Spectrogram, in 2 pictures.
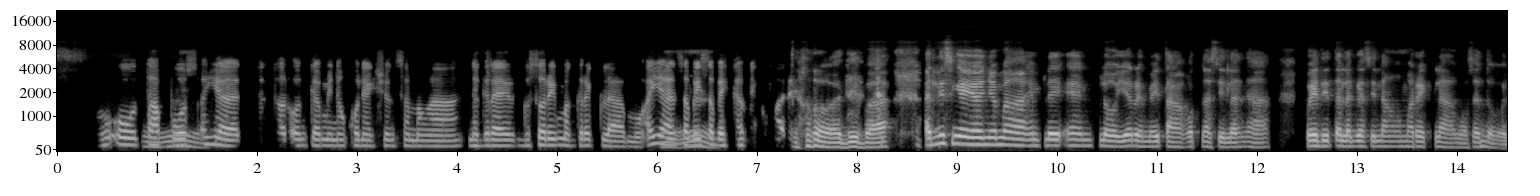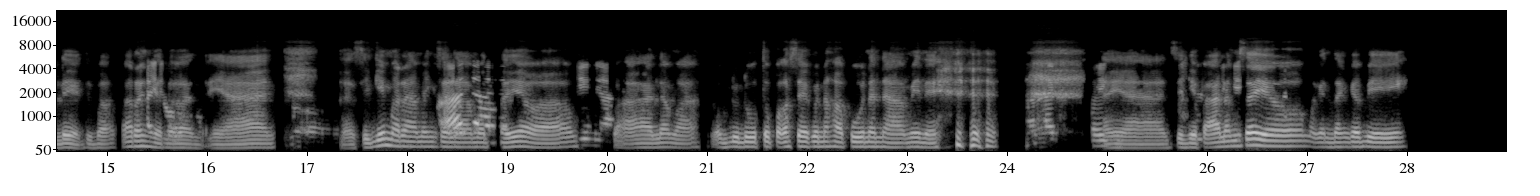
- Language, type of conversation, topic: Filipino, unstructured, Ano ang ginagawa mo kapag pakiramdam mo ay sinasamantala ka sa trabaho?
- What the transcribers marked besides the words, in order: laughing while speaking: "Oo"; laughing while speaking: "umalis"; chuckle; laugh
